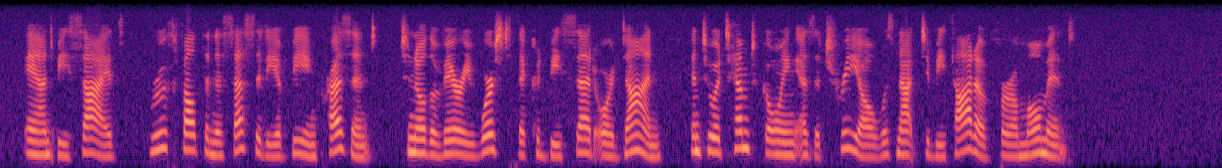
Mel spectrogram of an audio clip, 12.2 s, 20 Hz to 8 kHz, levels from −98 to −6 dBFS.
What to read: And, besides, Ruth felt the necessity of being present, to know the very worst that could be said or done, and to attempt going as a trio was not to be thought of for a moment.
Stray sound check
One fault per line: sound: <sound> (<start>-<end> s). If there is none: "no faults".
no faults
